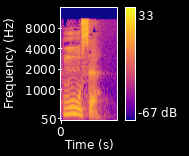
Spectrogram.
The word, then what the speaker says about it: موسى: احيانا بيجيني زي كلمة موسى، موسى دي بتتكتب ياء بس هي اصلا بتتنطق ايه ولا تتنطق ألف يا جماعة؟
